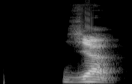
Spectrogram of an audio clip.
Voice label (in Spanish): "lla", silabas; lectura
